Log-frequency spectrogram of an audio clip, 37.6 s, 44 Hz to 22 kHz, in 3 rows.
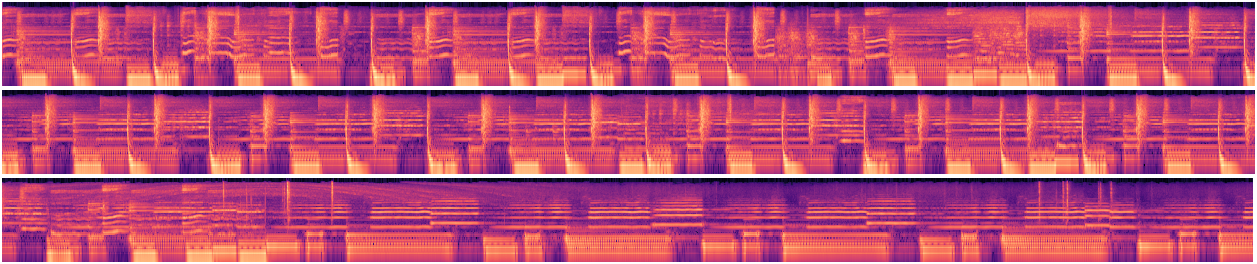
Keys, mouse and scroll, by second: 1.9 Return, 2.1 ctrl+=, 6.2 Down, 6.3 Down, 7.7 Down, 7.9 Left, 35.9 ctrl+y.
